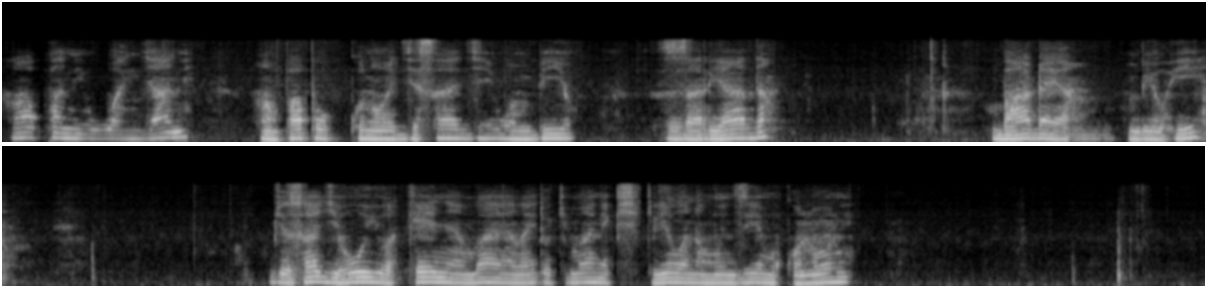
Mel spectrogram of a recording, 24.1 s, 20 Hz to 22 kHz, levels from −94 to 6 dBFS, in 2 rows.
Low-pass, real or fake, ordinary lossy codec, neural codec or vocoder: 7.2 kHz; fake; AAC, 32 kbps; codec, 16 kHz, 16 kbps, FreqCodec, smaller model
